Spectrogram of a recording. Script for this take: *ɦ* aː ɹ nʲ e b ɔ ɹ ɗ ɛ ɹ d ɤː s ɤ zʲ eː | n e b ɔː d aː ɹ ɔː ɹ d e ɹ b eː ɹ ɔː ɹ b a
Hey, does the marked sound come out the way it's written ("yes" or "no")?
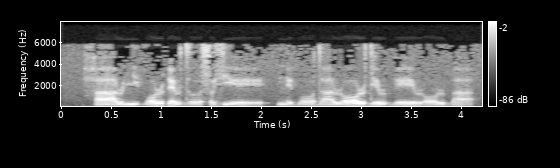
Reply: no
